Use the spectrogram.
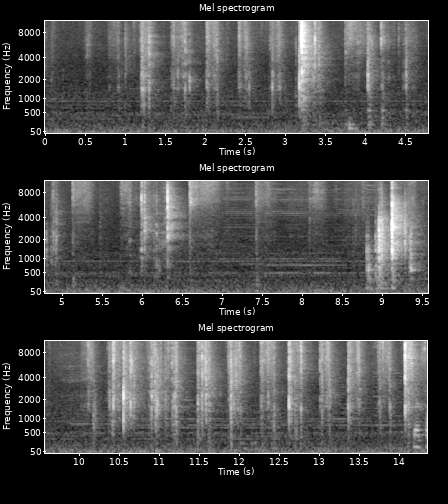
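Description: Tarot cards being shuffled by hand in a quick run of crisp riffling snaps, close and quiet, with a longer flurry partway through.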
